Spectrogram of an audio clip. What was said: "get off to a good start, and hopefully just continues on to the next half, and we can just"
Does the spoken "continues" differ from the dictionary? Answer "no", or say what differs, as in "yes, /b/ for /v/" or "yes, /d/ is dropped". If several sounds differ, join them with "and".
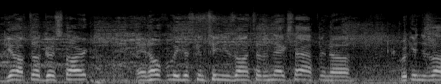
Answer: no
